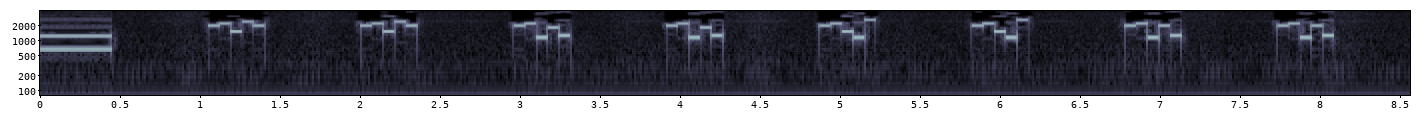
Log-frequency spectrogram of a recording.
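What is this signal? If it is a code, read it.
Five-tone selective call (ZVEI), heard as quick runs of five tones, tones of about 70 ms. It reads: 89508 89508 89273 89273 89522 89522 89283 89283
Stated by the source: Five-tone ZVEI selective call received on SDR, recorded by fire brigade Feuerwehr Orlamünde.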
